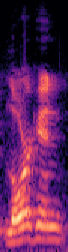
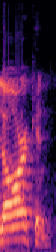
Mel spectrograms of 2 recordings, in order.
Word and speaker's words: Lorcan: We gotta introduce you, Lorcan Collins. Am I saying it right? Yeah, that's right. That'll do me. How would I say it? No, I want to say Lorcan is fine. Lorcan.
